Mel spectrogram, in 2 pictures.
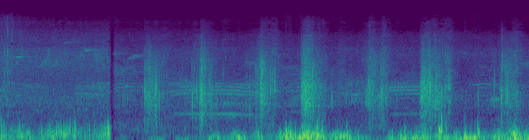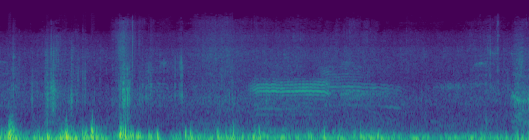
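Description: Footsteps and rustling through grass over a low rumble, with three drawn-out animal calls in the distance, about two, four and eight seconds in, the last the longest.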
